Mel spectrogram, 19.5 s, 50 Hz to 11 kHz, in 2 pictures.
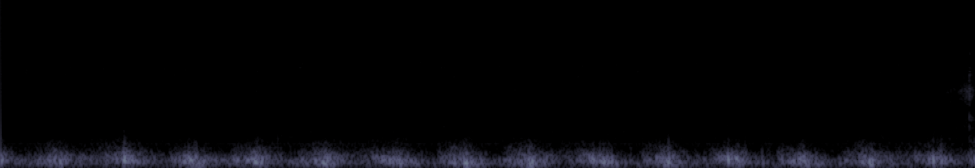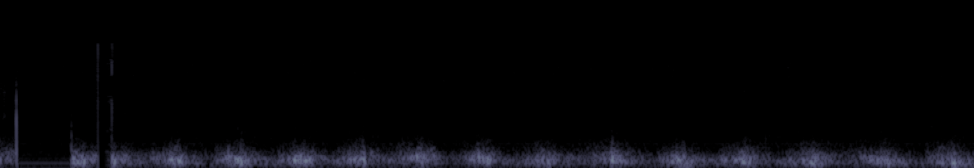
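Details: Patent ductus arteriosus, an acyanotic congenital heart disease, heard through a stethoscope: a regular heartbeat at about 90 a minute with a continuous rumbling murmur.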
